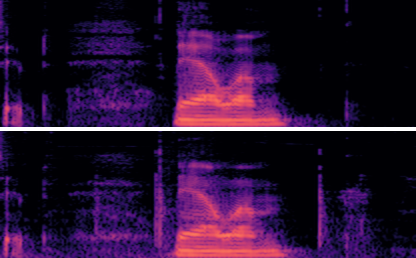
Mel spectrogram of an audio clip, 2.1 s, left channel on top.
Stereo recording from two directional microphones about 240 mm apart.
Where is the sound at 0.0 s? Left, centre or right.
Left.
